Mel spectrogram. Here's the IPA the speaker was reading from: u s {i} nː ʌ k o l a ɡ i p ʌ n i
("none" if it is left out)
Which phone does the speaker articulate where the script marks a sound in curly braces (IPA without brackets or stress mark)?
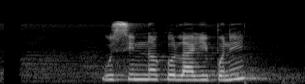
i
